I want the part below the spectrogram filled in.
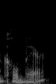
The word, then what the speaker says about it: Colbert: Colbert. There's no T. We don't. – There is a T. – Well, we don't pronounce the T.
